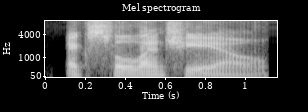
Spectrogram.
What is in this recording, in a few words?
"ex silentio", American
